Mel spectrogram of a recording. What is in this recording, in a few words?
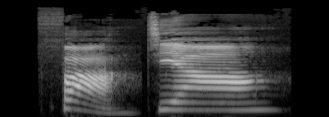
"fa jia", Chinese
